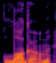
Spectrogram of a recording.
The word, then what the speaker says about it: Lagom: Lagom, pronounced Lagom, is this beautiful concept that roughly translates to not too little, not too much, just the right amount.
